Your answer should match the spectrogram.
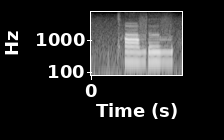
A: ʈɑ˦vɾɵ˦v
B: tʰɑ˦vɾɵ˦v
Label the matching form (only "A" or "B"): B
